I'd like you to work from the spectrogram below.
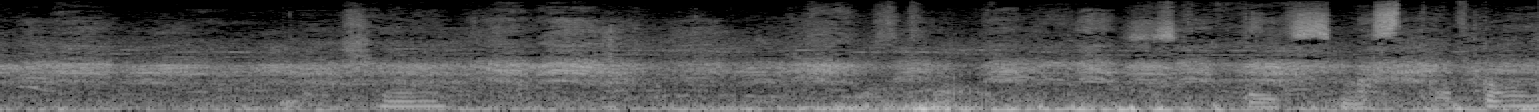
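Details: Many crows gathered in a group, their overlapping raspy caws forming a constant noisy wash, with a few lower, deeper calls and occasional sharp clicks breaking through near the end.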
